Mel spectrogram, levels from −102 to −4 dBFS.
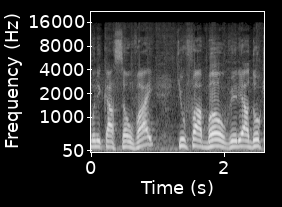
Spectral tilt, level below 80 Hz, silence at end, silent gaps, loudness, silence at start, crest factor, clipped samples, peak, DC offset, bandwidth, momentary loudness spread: -7 dB/octave; -58 dBFS; 0 s; none; -21 LUFS; 0 s; 14 dB; under 0.1%; -8 dBFS; under 0.1%; 14.5 kHz; 8 LU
